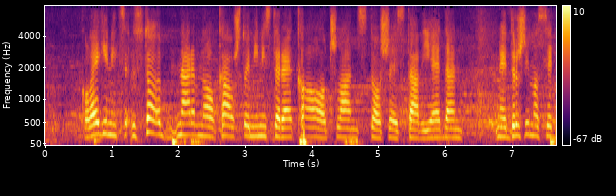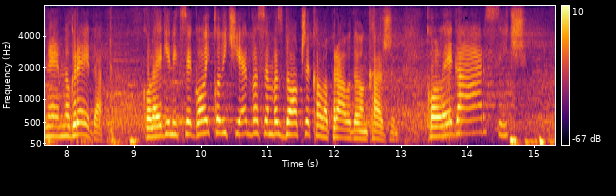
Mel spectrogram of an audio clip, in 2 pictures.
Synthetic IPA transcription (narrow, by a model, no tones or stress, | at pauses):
koleɡinit̪sest̪onaːɾaʋnokaoʃt̪ojeminist̪aɾːɛkaot͡ʂlˠaːnst̪oːʃeːst̪aʋjɛd̪anː | ed̪r̩ʒimo̞sed̪neːʋnoɡɾeːd̪a̰koleɡinit̪seɡojko̞ʋit͡ɕjɛd̪ʋasamʋasd̪o̞t͡ʂɛkalˠapɾaːʋod̪aʋamkaːʒem | ko̞leːɡaaɾsit͡ɕ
